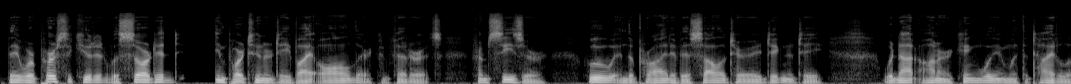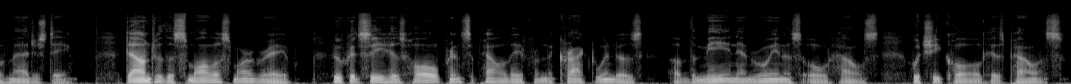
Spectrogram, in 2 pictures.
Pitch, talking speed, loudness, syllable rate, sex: 85 Hz, 160 wpm, -23 LUFS, 5.4 syllables/s, male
